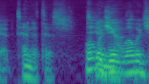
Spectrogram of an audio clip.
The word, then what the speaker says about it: tinnitus: own that's the officially how you say it tinnitus what would you what would you what's the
